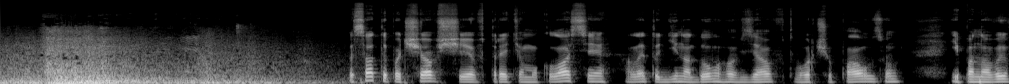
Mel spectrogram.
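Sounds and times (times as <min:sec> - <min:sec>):
heavy explosion at night in Kharkiv: 0:00.0 - 0:03.8
speech: 0:03.5 - 0:10.0.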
